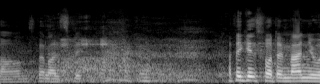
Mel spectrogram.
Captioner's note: laughing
